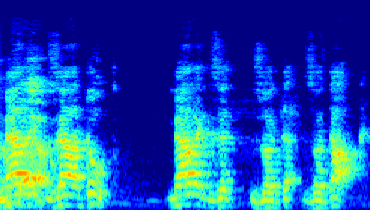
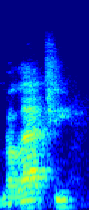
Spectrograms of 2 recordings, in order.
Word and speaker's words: Melchizedek: But you gotta break it down. Malik Zadok. Right. Like some people pronounce it in wrongly. Malachi. Yeah. Right. So but they say Melchizedek would be the English rendition.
